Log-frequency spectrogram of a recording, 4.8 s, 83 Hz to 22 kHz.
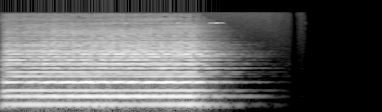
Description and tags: Double Bass (B+7th)
These sounds are samples taken from our 'Music Based on Final Fantasy' album which will be released on 25th April 2017.
Double-Bass, Samples, Bass, Music-Based-on-Final-Fantasy, Double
